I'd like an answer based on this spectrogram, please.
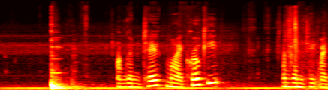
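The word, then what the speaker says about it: croquis: tracing paper over the skirt area of the croaki. Croaki is spelled C R O I'll write it here so you see it. C R O Q U I S croaki.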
